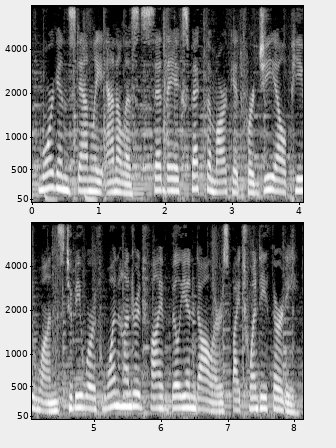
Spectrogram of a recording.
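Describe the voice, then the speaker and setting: A woman giving a scripted news narration in an even, measured newsreader delivery. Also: deep voice, no room sound. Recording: faint music bed behind voice-over. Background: faint background music.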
